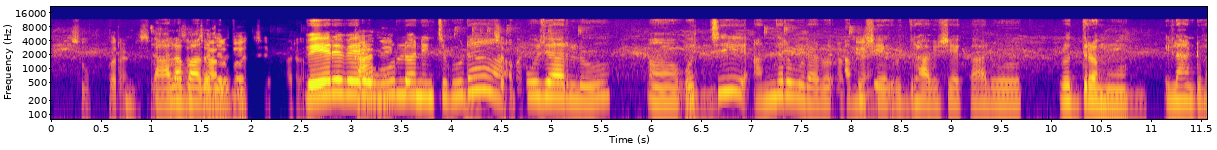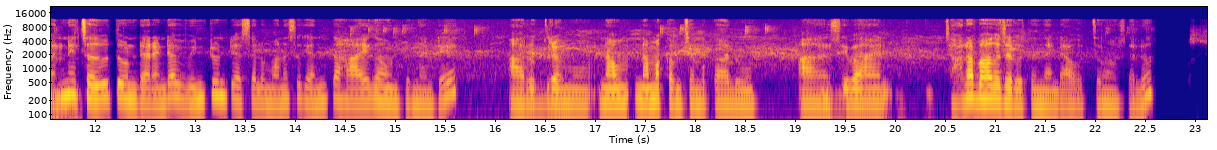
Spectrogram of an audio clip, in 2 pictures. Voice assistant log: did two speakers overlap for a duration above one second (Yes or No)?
Yes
